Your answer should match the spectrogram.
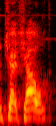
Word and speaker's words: shout-out: Oye, dándole un shout-out, un shout-up. ¿Cómo se dice un shout-up? A Denis Rivera. – Shout-out.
